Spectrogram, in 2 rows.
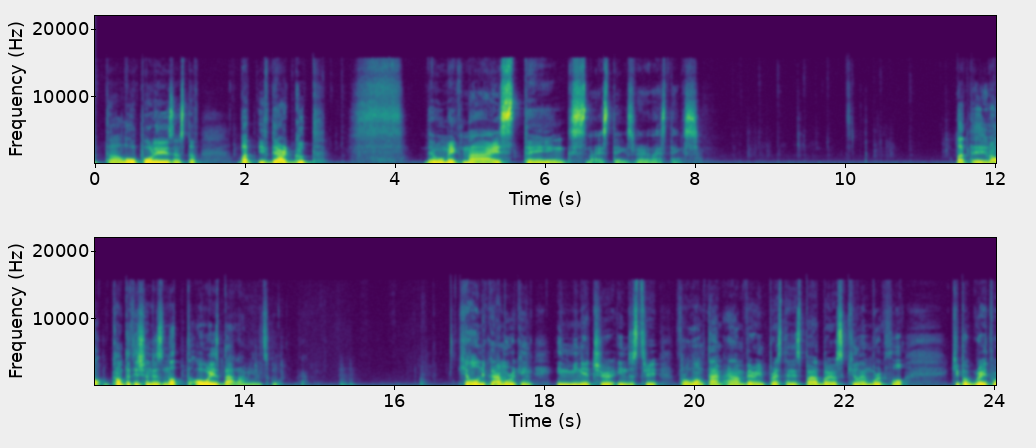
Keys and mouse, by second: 3.8 3, 7.7 1, 8.7 ctrl+1, 11.1 alt+q, 13.5 g, 14.0 ], 14.1 ], 14.2 ].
